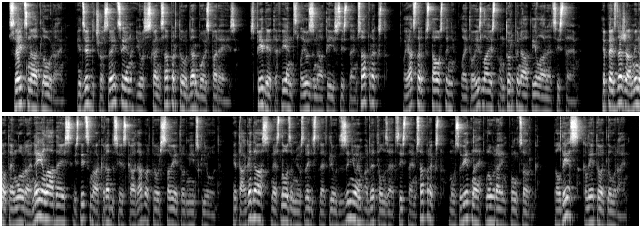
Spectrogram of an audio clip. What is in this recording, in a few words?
Latvian, greeting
